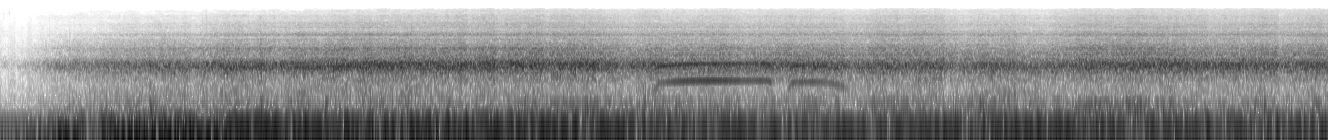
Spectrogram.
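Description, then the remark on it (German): Loud, steady rush of wind roaring past a wingsuit flyer who has jumped from a huge rock and is diving into a valley at high speed, with a deep low rumble, broken by a brief thin whistle partway through; continuous, with no talking. “und du donnerst da ins Tal mit einem Affenzahn, der Wind pfeift.”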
